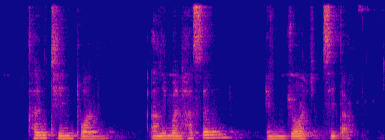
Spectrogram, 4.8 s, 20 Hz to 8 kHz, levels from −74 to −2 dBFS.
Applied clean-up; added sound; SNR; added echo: neural separator model SepFormer DNS4.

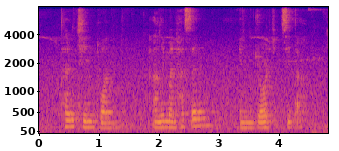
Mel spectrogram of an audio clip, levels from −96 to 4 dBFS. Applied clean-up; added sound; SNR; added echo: none; Drip; 10 dB; reverberation time 0.3 s.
